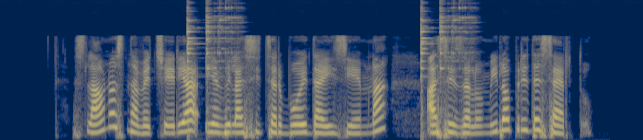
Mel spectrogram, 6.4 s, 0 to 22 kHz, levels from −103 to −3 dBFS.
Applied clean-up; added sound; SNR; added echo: none; Cutlery, silverware; 8 dB; none.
